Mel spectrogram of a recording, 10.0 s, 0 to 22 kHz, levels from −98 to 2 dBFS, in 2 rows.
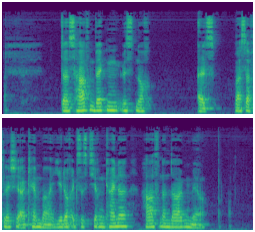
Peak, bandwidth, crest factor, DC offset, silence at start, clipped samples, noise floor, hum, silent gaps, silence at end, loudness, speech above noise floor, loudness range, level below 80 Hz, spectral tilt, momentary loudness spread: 0 dBFS; 15.5 kHz; 18 dB; under 0.1%; 0.05 s; under 0.1%; -60 dBFS; none; none; 0.95 s; -18 LUFS; 42 dB; 2 LU; -52 dBFS; -4 dB/octave; 9 LU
